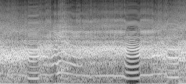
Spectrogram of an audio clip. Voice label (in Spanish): ocho enfant; Sonidos raros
